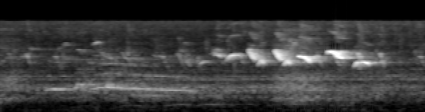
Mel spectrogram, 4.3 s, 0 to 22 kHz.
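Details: European greenfinch family group at Valleseco, Gran Canaria, on 23 June 2019: a drawn-out lower whistle, then a quick run of bright, high chirping notes in the second half, over steady background hiss.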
